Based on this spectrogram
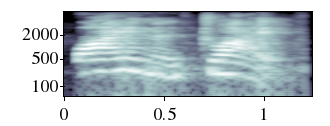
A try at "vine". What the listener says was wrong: And again, on that, we want your teeth to touch your lip for that first one.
